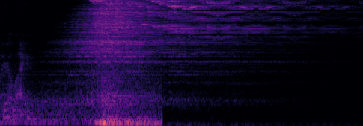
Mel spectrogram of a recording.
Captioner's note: light bells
